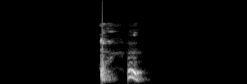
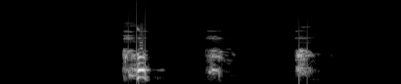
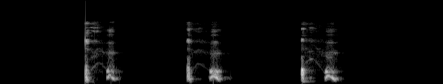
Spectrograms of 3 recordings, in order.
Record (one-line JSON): {"cough_length": "2.5 s", "cough_amplitude": 27447, "cough_signal_mean_std_ratio": 0.22, "exhalation_length": "4.0 s", "exhalation_amplitude": 31599, "exhalation_signal_mean_std_ratio": 0.2, "three_cough_length": "4.4 s", "three_cough_amplitude": 26071, "three_cough_signal_mean_std_ratio": 0.23, "survey_phase": "beta (2021-08-13 to 2022-03-07)", "age": "65+", "gender": "Female", "wearing_mask": "No", "symptom_none": true, "smoker_status": "Never smoked", "respiratory_condition_asthma": false, "respiratory_condition_other": false, "recruitment_source": "REACT", "submission_delay": "2 days", "covid_test_result": "Negative", "covid_test_method": "RT-qPCR", "influenza_a_test_result": "Negative", "influenza_b_test_result": "Negative"}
